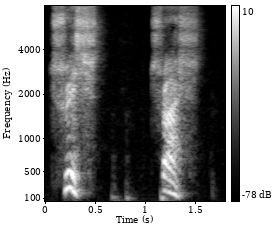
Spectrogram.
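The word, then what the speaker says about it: Tritsch-Tratsch: Well, Jay, you nicely swerved my request there to pronounce the music, which I have trouble with, which is Trish Trash Polka. – That's correct.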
